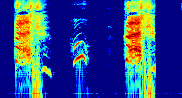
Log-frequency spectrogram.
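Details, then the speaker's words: Two sharp, explosive sneezes with a brief voiced sound between them; ordinary natural sneezing. "well I hope you enjoyed that anyway hold on I just sneezed again"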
